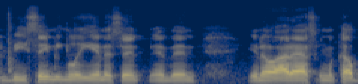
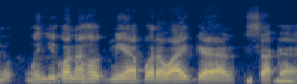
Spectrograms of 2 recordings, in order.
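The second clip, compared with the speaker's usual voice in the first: put-on Ethiopian accent; 4 semitones higher, 4 dB louder than usual. Retelling what an Ethiopian friend asks: imitating an Ethiopian accent. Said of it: "he's got the accent".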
